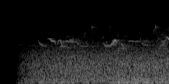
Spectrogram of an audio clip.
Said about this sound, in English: Birds chatter in the trees above the River de Pere Greenway in the southern part of St. Louis. On this mild December afternoon, a handful of children practice soccer in a park right next to the bike and footpath that follows the river.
